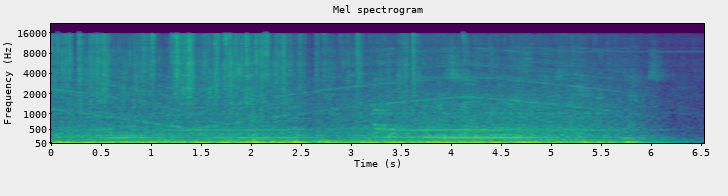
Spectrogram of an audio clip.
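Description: Steady engine and road rumble inside a moving police van's cabin, with a siren wailing in slow rising and falling sweeps. The sound cuts off suddenly at the end.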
